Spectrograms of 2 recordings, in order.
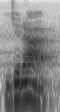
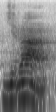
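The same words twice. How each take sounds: The two takes are said the same way.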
